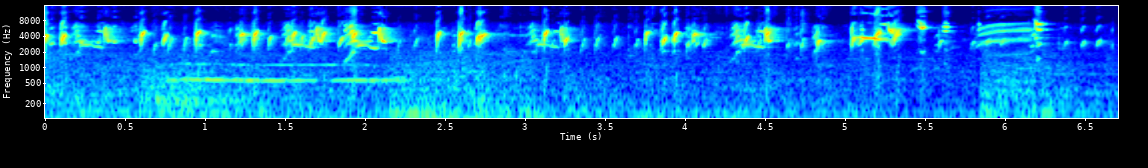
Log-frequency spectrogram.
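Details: Varied goldfinch song: dense runs of high twittering notes and jingling trills with small pauses between phrases, a soft steady lower tone running faintly underneath for the first two seconds.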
